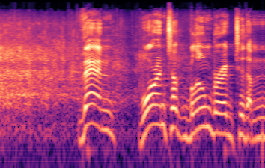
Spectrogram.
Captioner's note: laughter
